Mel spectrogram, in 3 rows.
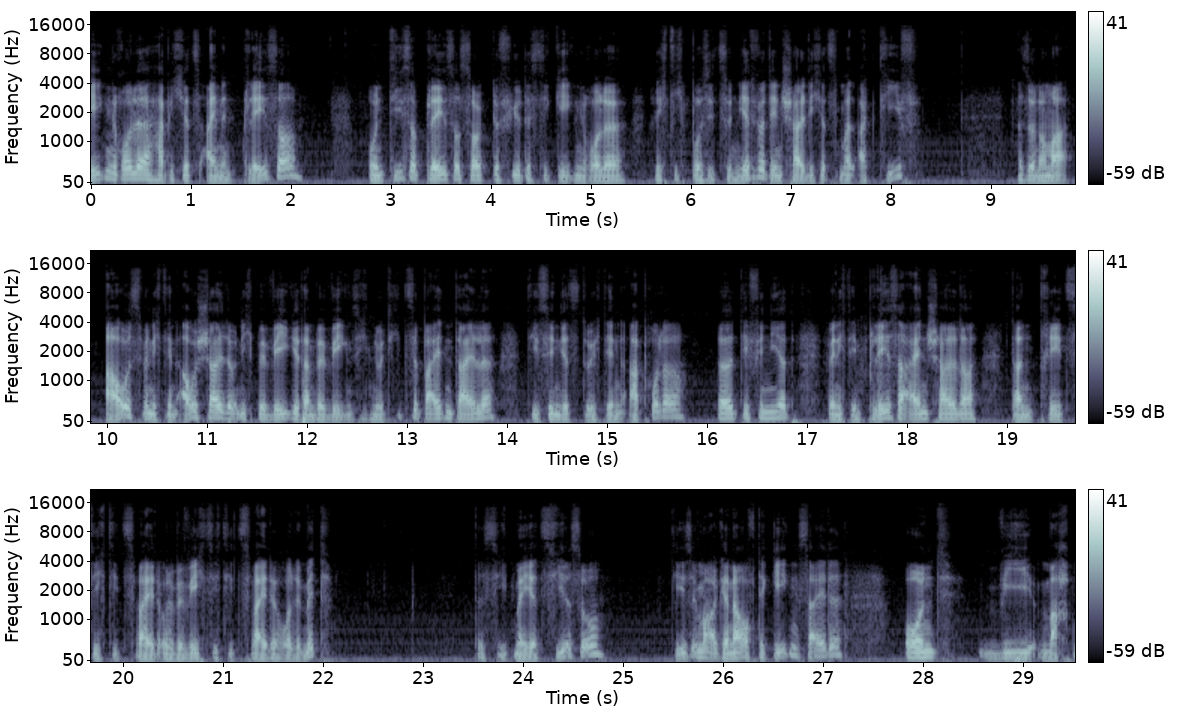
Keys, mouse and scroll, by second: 2.4 click, 5.7 space, 9.2 space, 11.1-14.5 drag, 17.1 click, 17.5 space, 19.0-20.5 drag, 21.2 click, 22.5-25.9 drag, 29.4 click.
